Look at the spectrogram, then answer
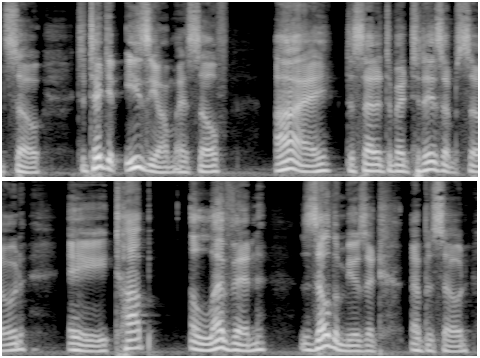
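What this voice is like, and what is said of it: Strained, sore-throated voice. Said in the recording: “I don't know if you could tell by my voice, but my throat, my throat is just not doing good.”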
